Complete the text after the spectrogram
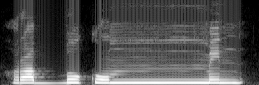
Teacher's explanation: ہم پہلے میم کو دوسرے میم میں ملا کے ایک ہی میم اور تشدید کے ساتھ پڑھیں گے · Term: ادغام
